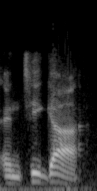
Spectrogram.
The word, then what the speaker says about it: Antigua: But as soon as I arrived, I got corrected in the correct pronunciation is Antigua. I guess they don't like to pronounce the U.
